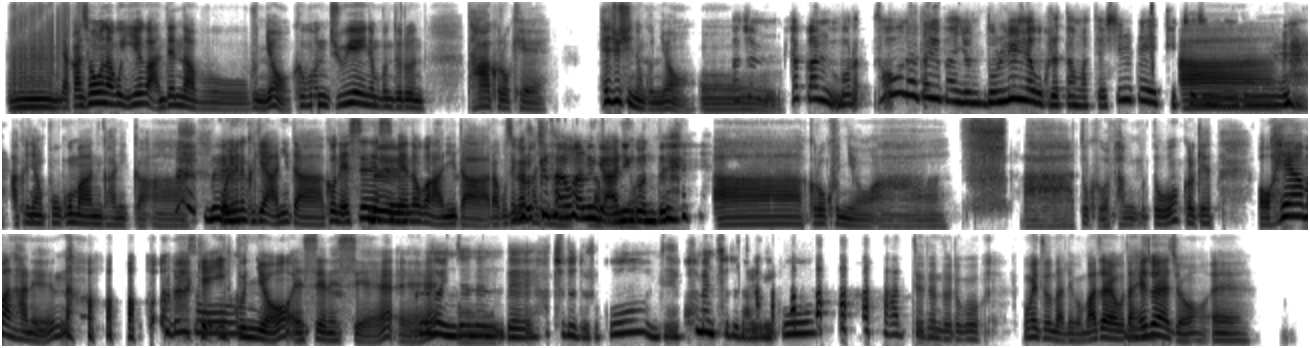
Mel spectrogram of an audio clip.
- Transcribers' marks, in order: other background noise; "서운하다기보다는" said as "서운하다기발윤"; tsk; laugh; laughing while speaking: "그렇게 사용하는 게 아닌 건데"; laugh; teeth sucking; laugh; laugh
- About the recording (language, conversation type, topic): Korean, podcast, SNS는 사람들 간의 연결에 어떤 영향을 준다고 보시나요?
